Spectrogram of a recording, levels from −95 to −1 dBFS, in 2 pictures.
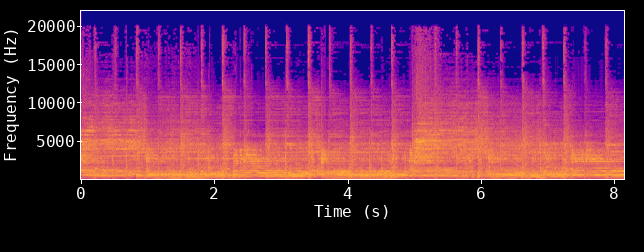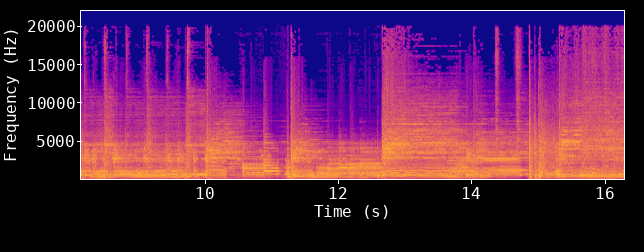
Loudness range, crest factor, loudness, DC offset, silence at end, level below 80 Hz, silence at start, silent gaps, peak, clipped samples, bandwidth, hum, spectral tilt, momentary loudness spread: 1 LU; 10 dB; -17 LUFS; under 0.1%; 0 s; -60 dBFS; 0 s; none; -8 dBFS; under 0.1%; over 20 kHz; none; -1 dB/octave; 3 LU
